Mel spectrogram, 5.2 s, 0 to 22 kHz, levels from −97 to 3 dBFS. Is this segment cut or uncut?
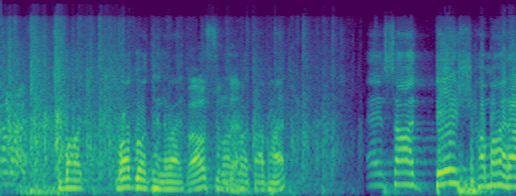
cut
